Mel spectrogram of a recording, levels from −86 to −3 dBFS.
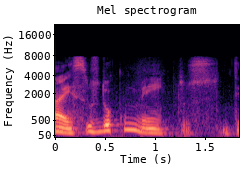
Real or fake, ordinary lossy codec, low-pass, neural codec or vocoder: real; none; none; none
